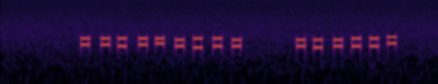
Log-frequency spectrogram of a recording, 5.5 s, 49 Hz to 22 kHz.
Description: DTMF, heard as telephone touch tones, dialled by hand, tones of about 110 ms. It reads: 885804254 41455#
